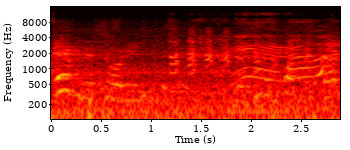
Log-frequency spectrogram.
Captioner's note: women laughing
